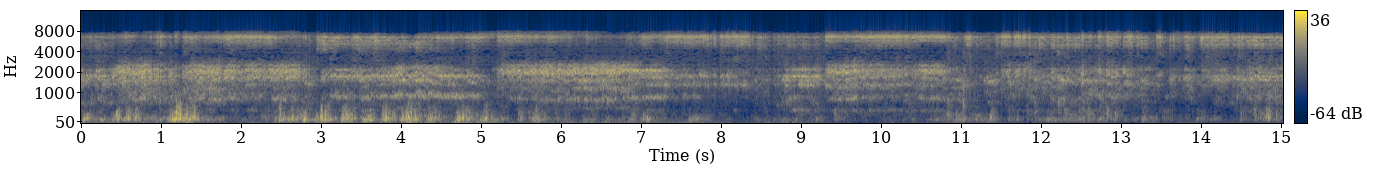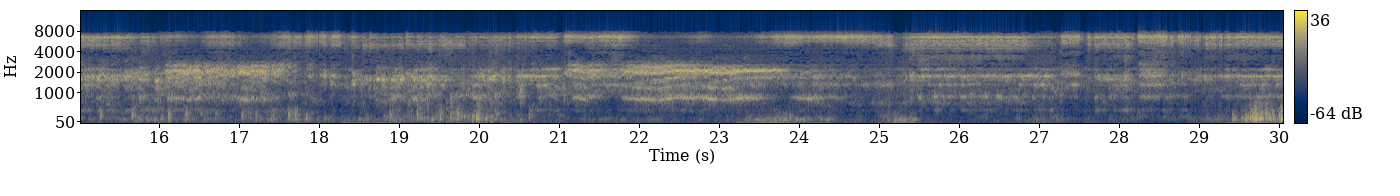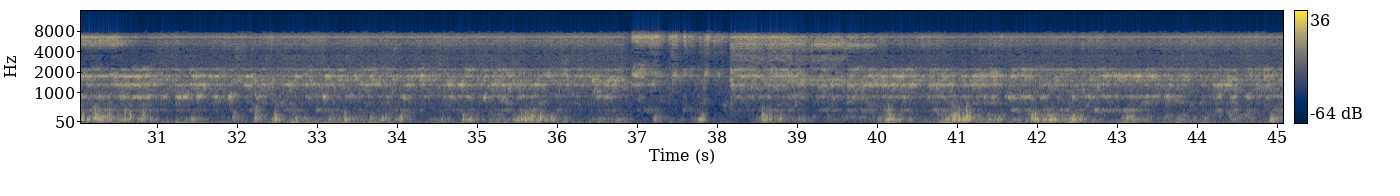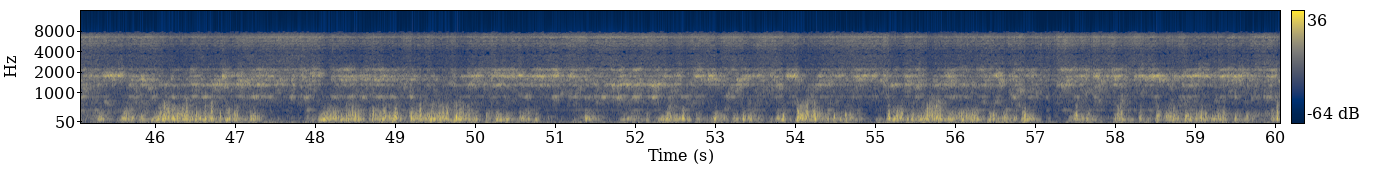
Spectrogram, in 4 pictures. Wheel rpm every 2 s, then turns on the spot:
110, 110, 110, 120, 110, 110, 120, 120, 110, 120, 110, 110, 110, 110, 120, 110, 120, 110, 110, 110, 110, 110, 110, 110, 120, 110, 110, 120, 110, 110.
none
